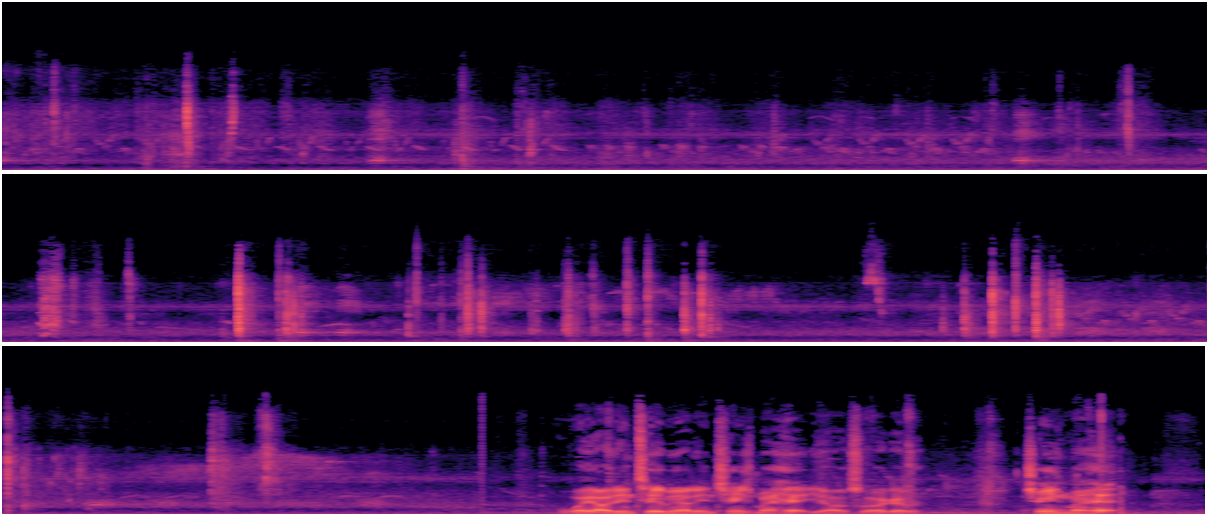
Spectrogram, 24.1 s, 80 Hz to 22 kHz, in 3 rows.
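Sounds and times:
sharp bird calls: 0:00.0 - 0:20.1
low outdoor rumble: 0:00.0 - 0:24.0.

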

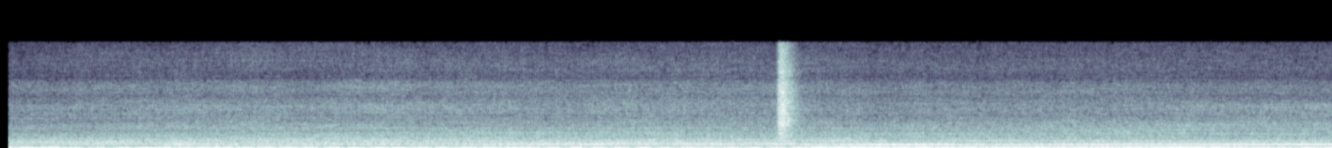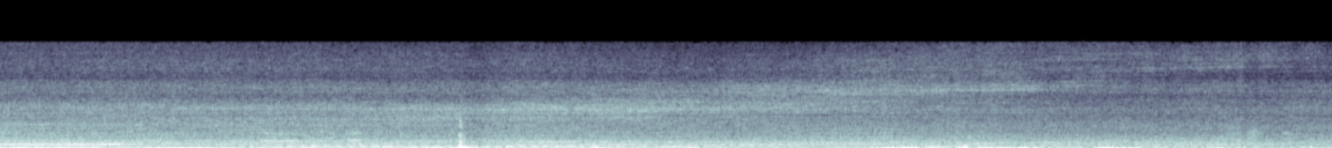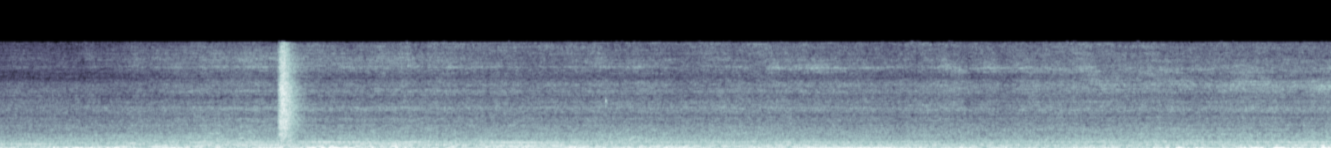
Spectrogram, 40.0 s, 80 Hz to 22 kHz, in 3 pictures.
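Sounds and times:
crane engine running with humming whine: 0:00.1 - 0:39.9
sharp hiss: 0:07.4 - 0:08.2, 0:29.3 - 0:29.8.

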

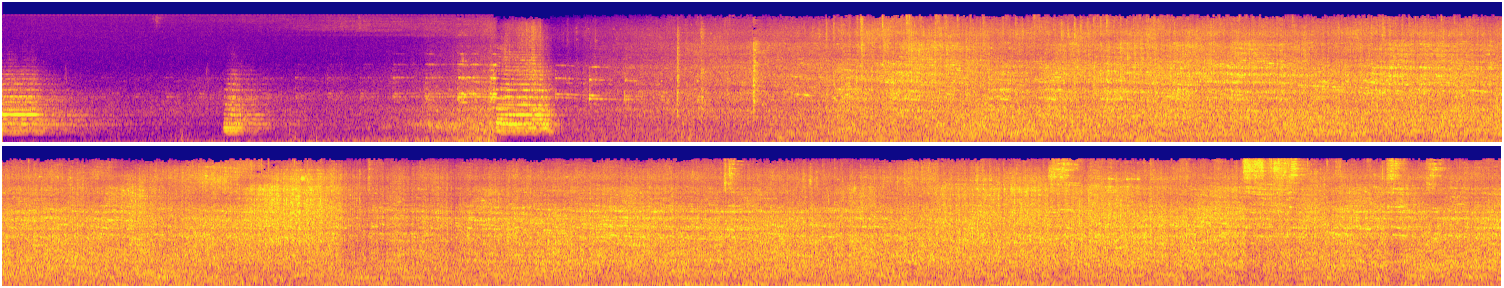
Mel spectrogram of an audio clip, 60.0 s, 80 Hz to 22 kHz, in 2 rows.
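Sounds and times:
locomotive horn: 0:00.0 - 0:02.2, 0:04.4 - 0:05.5, 0:09.8 - 0:11.2
freight train wheels on rails: 0:00.0 - 0:59.9.

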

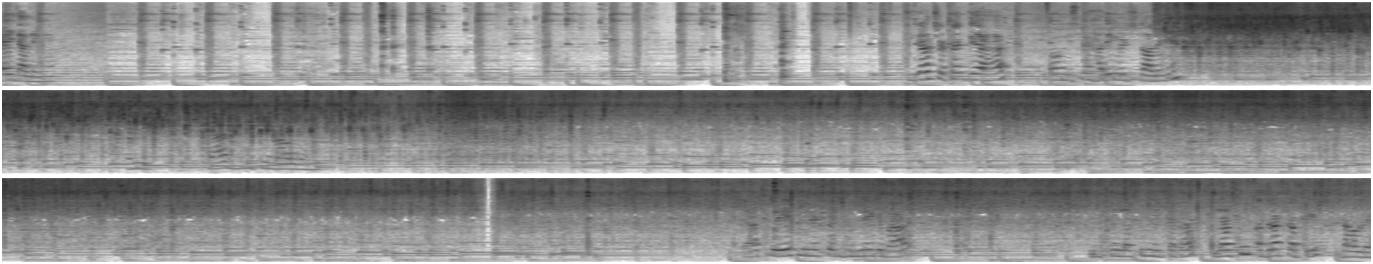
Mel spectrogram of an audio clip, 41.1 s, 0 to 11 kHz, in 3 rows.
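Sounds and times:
onions sizzling in hot oil: 0:00.0 - 0:01.3, 0:09.8 - 0:41.0
spatula stirring: 0:34.7 - 0:39.7.

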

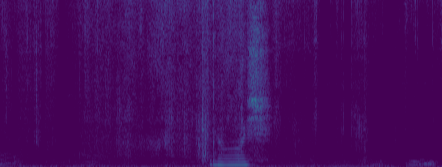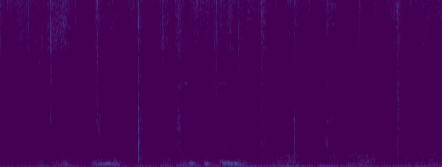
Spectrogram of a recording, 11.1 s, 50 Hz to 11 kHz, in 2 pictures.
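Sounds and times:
pigeon cooing: 0:04.6 - 0:11.0.

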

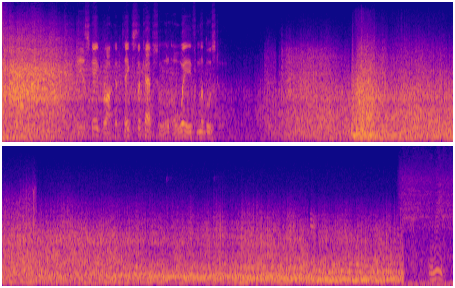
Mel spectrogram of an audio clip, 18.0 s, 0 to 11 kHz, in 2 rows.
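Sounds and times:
loud explosion blast: 0:00.0 - 0:03.9, 0:04.7 - 0:18.0
rumbling roar of fireball: 0:00.0 - 0:18.0
rushing noise: 0:12.1 - 0:18.0.

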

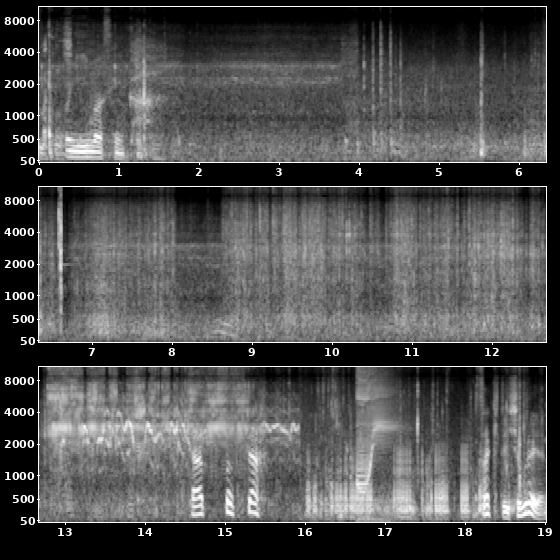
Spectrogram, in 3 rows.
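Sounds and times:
plastic wrapper crinkling: 0:08.8 - 0:12.8.

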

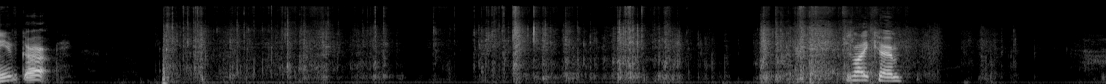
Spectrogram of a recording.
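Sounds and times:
wrapping paper crinkling and tearing: 0:01.6 - 0:10.4.

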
